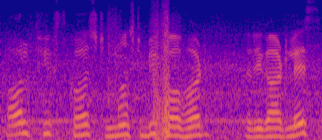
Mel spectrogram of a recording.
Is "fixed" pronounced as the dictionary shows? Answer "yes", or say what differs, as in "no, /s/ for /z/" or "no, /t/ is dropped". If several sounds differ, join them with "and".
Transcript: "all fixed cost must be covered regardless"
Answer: no, /p/ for /f/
